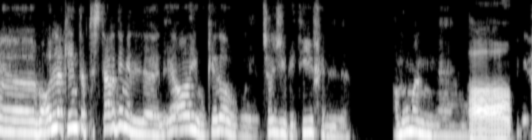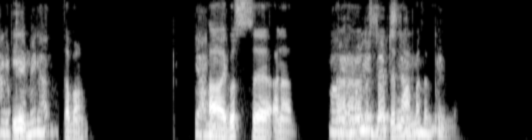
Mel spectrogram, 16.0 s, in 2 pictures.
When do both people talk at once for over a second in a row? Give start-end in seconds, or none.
13.0-14.7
